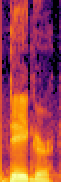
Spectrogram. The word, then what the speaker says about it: Dagher: my name is uh there's no wrong way to pronounce it I say dger it's actually it's a Lebanese name and uh in Lebanon uh dger is as common as Smith or Jones and um uh but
